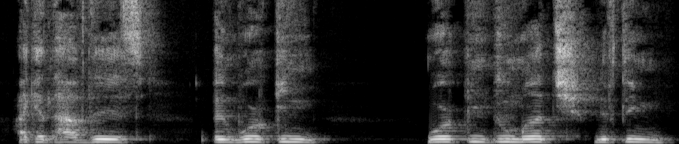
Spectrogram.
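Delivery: hammed-up shouting tough guy in a foreign accent; Arnold Schwarzenegger impression. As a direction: bark orders like a muscle-bound movie commando. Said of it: "let's do the Arnold impression".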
